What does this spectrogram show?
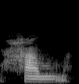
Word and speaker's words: hum: As you exhale silently, say hum, H-U-M.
